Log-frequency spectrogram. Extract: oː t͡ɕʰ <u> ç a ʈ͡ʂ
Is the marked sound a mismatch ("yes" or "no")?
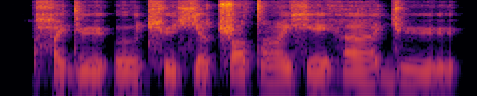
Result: yes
